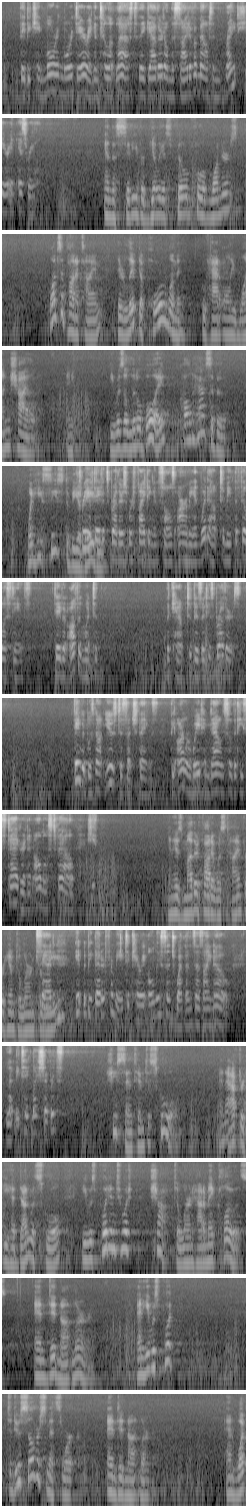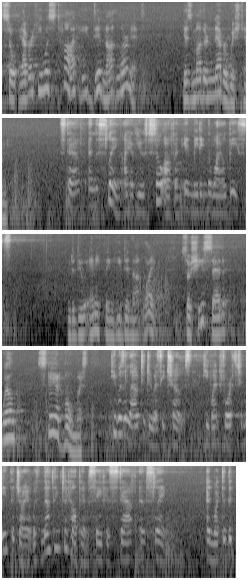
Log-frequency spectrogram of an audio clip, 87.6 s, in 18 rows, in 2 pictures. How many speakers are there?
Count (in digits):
2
